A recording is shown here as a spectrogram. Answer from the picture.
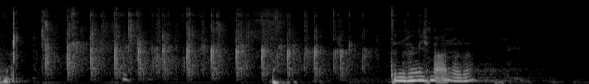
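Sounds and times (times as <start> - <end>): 
audience applause: 0.0 - 3.9
speech: 4.0 - 4.9.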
